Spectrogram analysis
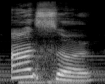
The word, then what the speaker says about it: answer: w silent w words number one wrestle two wriggle three right four wrong five wrinkle six answer in these words w is silent second column is w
